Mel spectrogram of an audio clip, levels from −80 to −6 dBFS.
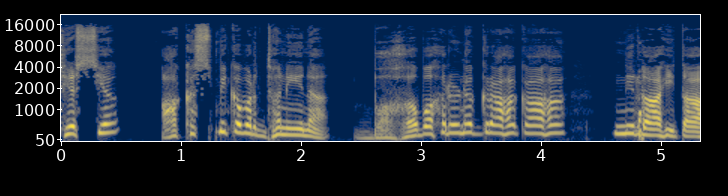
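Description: Near the end, from 4.79 to 4.85 s, damaged data in the compressed stream throws the decoder off sync, leaving a brief glitch while it hunts for the next good frame.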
